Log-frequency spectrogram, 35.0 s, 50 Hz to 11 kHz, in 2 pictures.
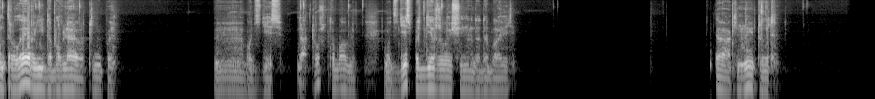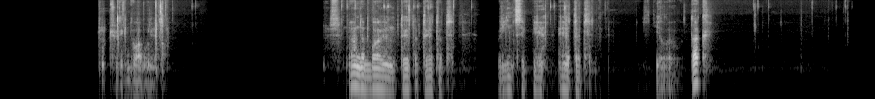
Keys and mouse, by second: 1.2 ctrl+r, 8.3 ctrl+r, 15.2 ctrl+r, 19.8 ctrl+z, 20.7 ctrl+r, 20.7-23.0 ctrl+drag, 23.0-25.1 middle drag, 25.1 alt+click, 25.2 alt+middle click, 25.7 alt+shift+click, 25.8-28.5 alt+shift+middle drag, 28.5 alt+shift+click, 28.6-35.0 alt+shift+middle drag, 29.4 ctrl+b.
